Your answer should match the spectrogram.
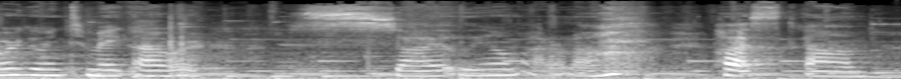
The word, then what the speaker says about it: psyllium: going to make our sileum i don't know plus um gel i figured out how to say this and it's psyllium husk so now i'm going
